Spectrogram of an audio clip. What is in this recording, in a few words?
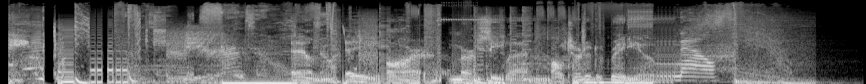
SWEEPER; MAR MERSEYLAND; Dry Voiceovers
